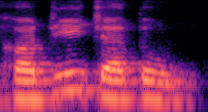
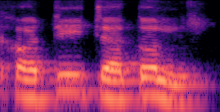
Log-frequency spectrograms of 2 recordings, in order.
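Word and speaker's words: خديجةُ: itu enggak ditanwin ya khadijatu gak tun ya Jangan diucapkan Ismi khijatun asahih Ismi khadijatu ya kita ulangi khadijat Mas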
